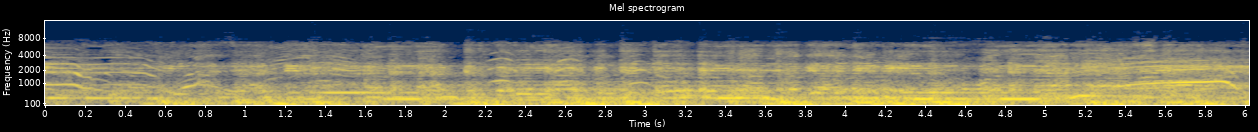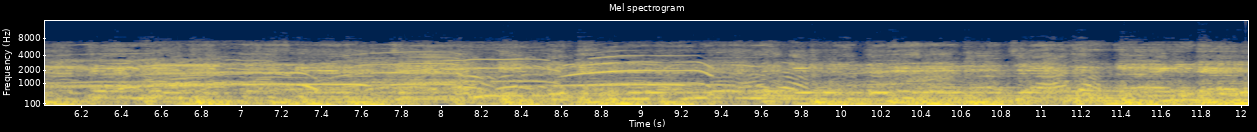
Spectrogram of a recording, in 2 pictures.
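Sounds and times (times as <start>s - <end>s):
crowd shouting: 0.0s - 11.8s
loud music with heavy beat: 0.0s - 12.0s.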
